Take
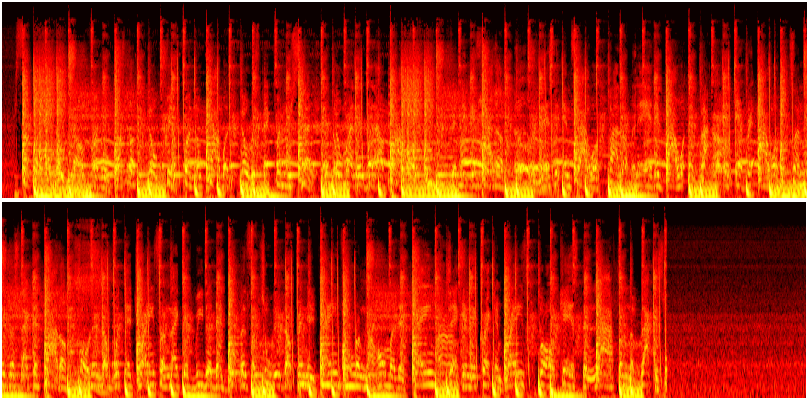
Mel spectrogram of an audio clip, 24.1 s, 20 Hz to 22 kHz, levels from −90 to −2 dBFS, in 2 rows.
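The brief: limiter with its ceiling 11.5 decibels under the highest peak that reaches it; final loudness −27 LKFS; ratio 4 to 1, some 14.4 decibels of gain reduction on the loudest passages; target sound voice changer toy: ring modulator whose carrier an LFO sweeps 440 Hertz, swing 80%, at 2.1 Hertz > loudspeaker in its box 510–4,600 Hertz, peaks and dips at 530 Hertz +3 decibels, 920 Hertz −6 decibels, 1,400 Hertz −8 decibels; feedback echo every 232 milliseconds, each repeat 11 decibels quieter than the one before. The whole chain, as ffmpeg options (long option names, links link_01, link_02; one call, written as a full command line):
ffmpeg -i in.wav -af "acompressor=threshold=-36dB:ratio=4,alimiter=level_in=7dB:limit=-24dB:level=0:latency=1,volume=-7dB,aecho=1:1:232|464|696:0.282|0.0789|0.0221,aeval=exprs='val(0)*sin(2*PI*440*n/s+440*0.8/2.1*sin(2*PI*2.1*n/s))':channel_layout=same,highpass=510,equalizer=frequency=530:width_type=q:width=4:gain=3,equalizer=frequency=920:width_type=q:width=4:gain=-6,equalizer=frequency=1400:width_type=q:width=4:gain=-8,lowpass=frequency=4600:width=0.5412,lowpass=frequency=4600:width=1.3066,volume=20dB" out.wav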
